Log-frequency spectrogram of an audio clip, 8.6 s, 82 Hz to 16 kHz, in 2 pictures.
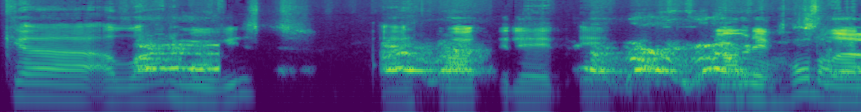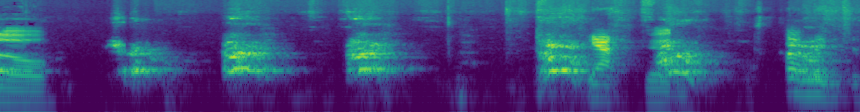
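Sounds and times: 
speech: 0.0s - 5.0s, 7.3s - 8.5s
dog barking: 0.6s - 1.2s, 1.8s - 3.9s, 4.8s - 8.5s.

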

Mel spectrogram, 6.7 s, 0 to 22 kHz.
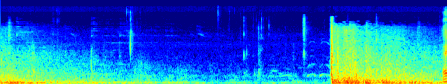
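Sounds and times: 
ceremonial cannon salute explosions: 0.0s - 1.4s, 4.9s - 6.7s.

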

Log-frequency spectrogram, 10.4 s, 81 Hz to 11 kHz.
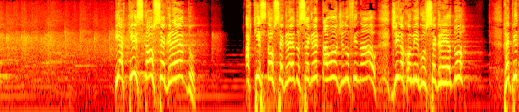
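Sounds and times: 
large crowd clapping: 0.0s - 4.4s
speech: 2.3s - 4.0s, 5.1s - 9.4s, 10.0s - 10.3s.

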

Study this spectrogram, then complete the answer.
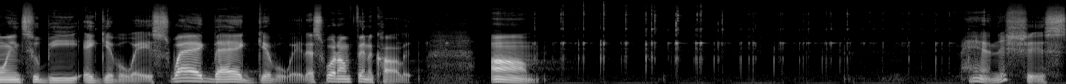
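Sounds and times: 
speech: 0.0s - 5.5s, 9.7s - 10.6s
herb grinder tapped to knock residue loose: 4.2s - 4.6s, 5.2s - 9.7s.

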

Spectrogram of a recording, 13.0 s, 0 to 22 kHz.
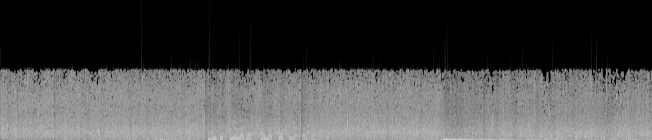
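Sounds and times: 
heavy rain pouring in daylight: 0.0s - 13.0s
low rumble of thunder: 1.1s - 5.2s, 6.0s - 13.0s
speech: 4.2s - 6.6s.

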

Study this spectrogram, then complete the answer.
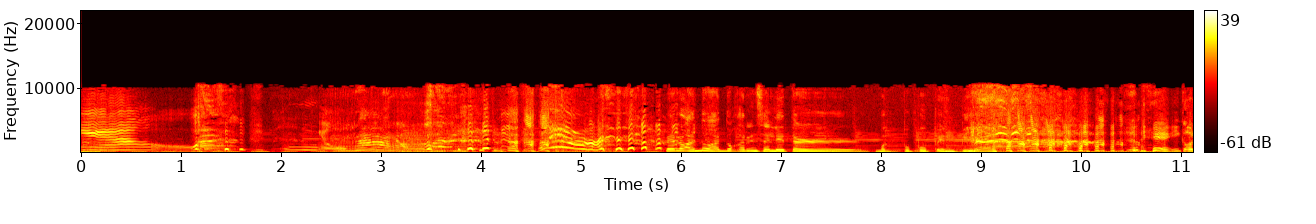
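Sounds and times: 
person imitating cat meows: 0.0s - 1.1s, 2.4s - 3.4s
person laughing and chuckling: 1.1s - 1.8s, 3.4s - 6.2s, 8.8s - 10.9s
speech: 5.8s - 9.6s, 10.7s - 11.1s.

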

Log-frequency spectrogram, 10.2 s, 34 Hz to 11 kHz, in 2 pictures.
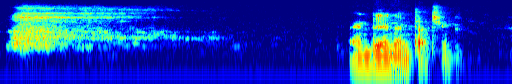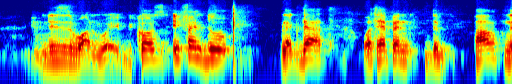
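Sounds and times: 
slow breathy exhale from a person preparing to touch a partner's body: 0.0s - 1.9s
speech: 3.5s - 4.7s, 5.4s - 10.2s.

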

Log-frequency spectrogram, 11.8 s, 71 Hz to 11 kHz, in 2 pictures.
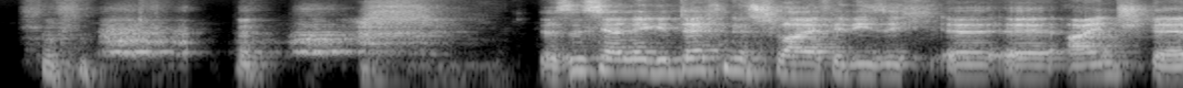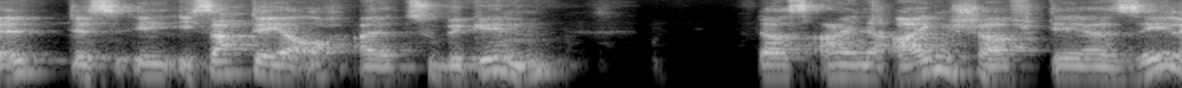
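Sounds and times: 
laughter: 0.1s - 3.2s
speech: 0.2s - 1.4s, 2.7s - 8.8s, 9.7s - 11.8s
dog barking: 0.5s - 2.5s.

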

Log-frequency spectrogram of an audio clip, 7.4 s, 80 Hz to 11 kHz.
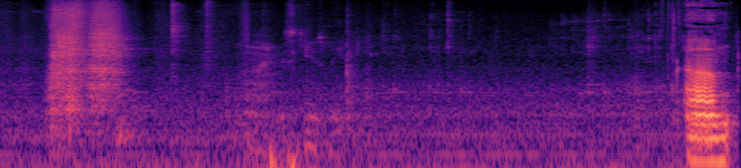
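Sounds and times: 
person blowing nose: 0.5s - 1.4s
speech: 6.9s - 7.4s.

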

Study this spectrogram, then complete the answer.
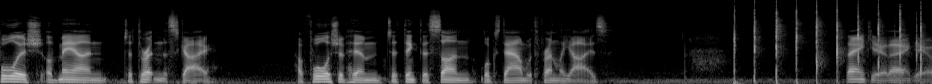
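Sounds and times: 
speech: 0.0s - 2.2s, 3.0s - 6.2s, 8.5s - 9.3s
one person clapping hands: 7.3s - 9.3s.

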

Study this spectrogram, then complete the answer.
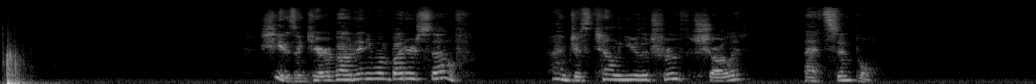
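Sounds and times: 
door shutting: 0.0s - 0.6s
speech: 2.6s - 4.8s, 5.5s - 8.8s.

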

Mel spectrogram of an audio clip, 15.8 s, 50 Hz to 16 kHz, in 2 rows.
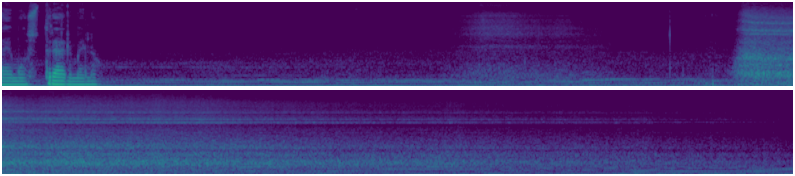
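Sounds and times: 
speech: 0.0s - 1.1s
low steady hum: 0.0s - 15.8s
deep slow breathing: 4.0s - 15.8s.

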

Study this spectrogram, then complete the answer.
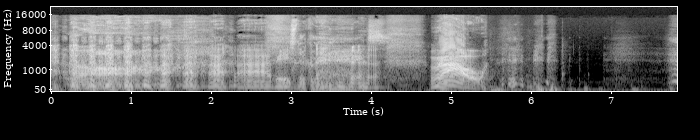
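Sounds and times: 
laughter: 0.0s - 4.2s, 5.2s - 6.5s
voice imitating a lion's growling breath: 0.0s - 4.2s, 4.8s - 5.5s
speech: 2.8s - 6.0s.

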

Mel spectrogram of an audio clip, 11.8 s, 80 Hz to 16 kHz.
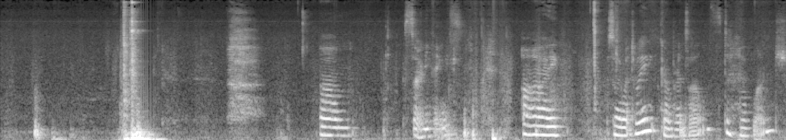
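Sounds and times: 
bedroom door swinging shut with a solid thud: 1.8s - 2.4s
speech: 6.4s - 8.5s, 9.1s - 11.7s.

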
